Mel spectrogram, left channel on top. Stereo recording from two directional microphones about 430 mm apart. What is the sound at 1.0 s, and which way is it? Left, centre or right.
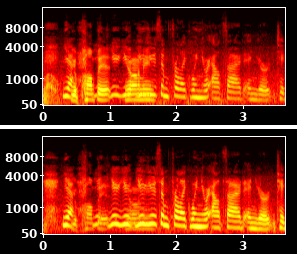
A woman's voice, right.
